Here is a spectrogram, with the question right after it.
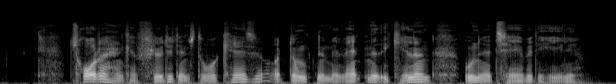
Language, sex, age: Danish, male, 41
